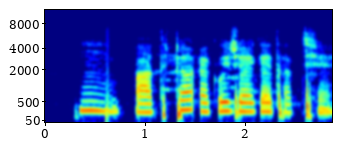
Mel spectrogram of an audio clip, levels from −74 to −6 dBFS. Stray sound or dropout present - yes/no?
no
